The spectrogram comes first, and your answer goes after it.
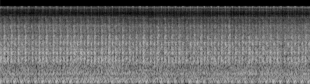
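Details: Honda PCX 150 scooter idling. Rough, with a steady clattering knock of 3–4 beats per second; the tensioner is possibly weak, and the head is to be opened to check cam chain tension.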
